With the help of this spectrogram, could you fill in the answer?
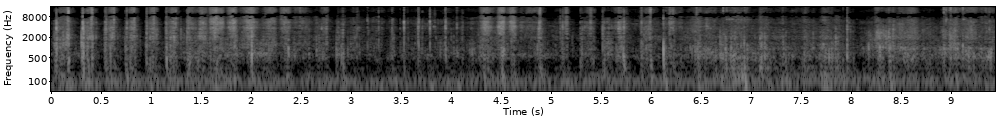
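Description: Fingertips and nails scratch and rub the sleeve and front panel of a black leather jacket being worn. The result is a quiet, steady run of dry, crackling scratches and sharp little ticks over a faint low hum.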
